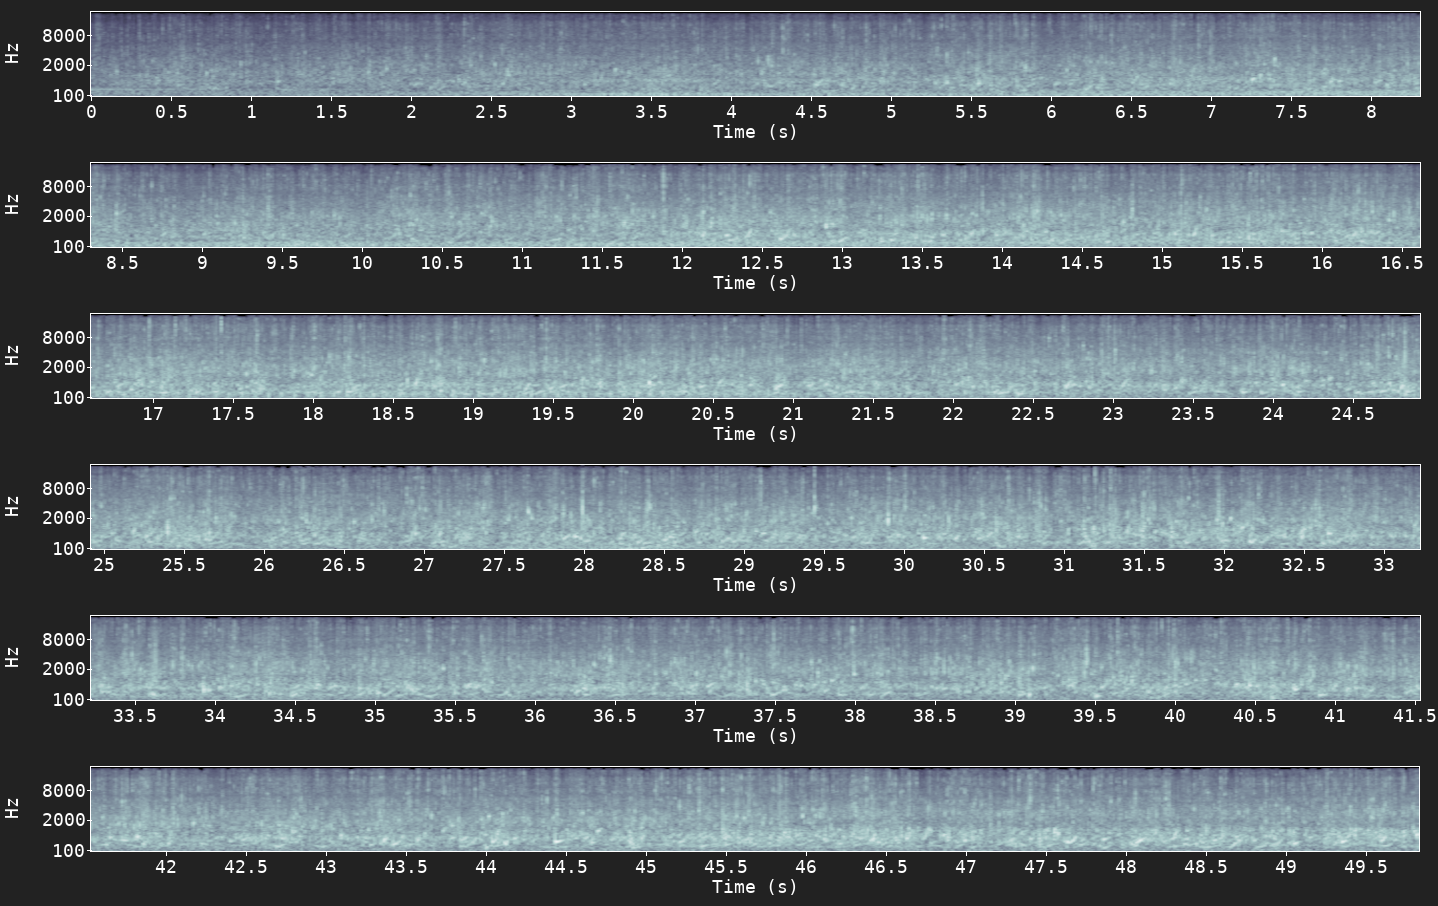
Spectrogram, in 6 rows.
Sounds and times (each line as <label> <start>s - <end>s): fountain 0.0s - 49.8s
